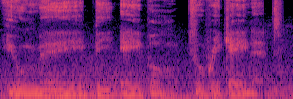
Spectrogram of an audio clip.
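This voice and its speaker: A man talks at a fairly slow pace in a cartoonish character voice with a very deep, low pitch. Loud background noise fills the recording. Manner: measured, calm.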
